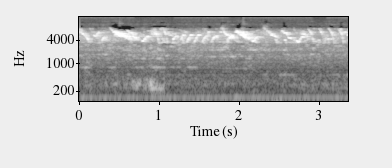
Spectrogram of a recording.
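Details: High, busy warbling of an Oriental white-eye, known as pleci, from a birdkeepers' therapy recording: tightly packed thin chirps and short trills tumbling without pause, a constant low electrical-sounding hum underneath.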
